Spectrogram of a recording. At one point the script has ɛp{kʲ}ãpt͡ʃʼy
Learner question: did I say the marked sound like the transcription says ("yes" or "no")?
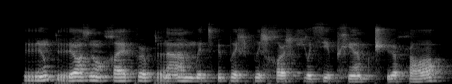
no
